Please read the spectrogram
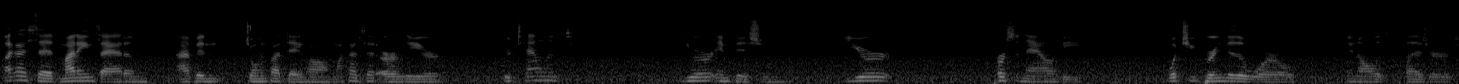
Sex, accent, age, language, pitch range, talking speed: male, American, 20-39, English, 120-160 Hz, 130 wpm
